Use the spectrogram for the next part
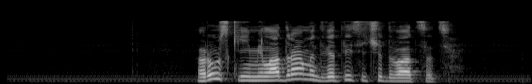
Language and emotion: Russian, neutral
